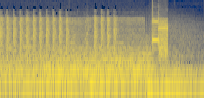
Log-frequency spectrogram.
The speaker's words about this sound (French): Ok, vous avez l'autorisation d'ouvrir le feu. Ils obtiennent le feu vert et transforment la scène en bain de sang. Allez, feu! Tire encore, tire encore.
